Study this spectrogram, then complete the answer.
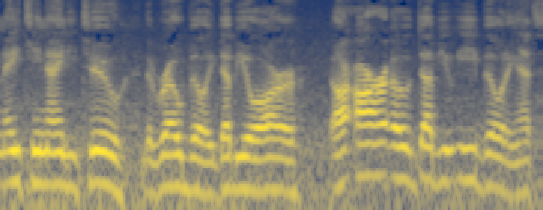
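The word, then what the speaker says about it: Rowe: South Dearborn Street, Printers Row, South Loop of Chicago.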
